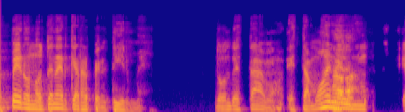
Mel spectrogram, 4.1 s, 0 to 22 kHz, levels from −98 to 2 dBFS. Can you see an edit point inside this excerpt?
yes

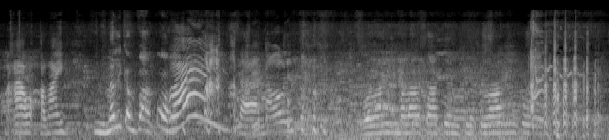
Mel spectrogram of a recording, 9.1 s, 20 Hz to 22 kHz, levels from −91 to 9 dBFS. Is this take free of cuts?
no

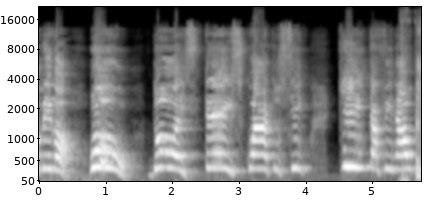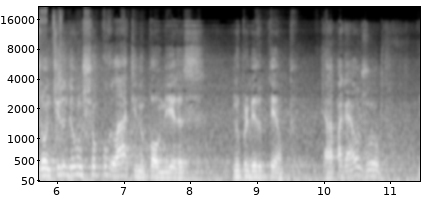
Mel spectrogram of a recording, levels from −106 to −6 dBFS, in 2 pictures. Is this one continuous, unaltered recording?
no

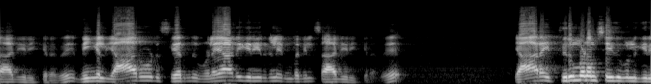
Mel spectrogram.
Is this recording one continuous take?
yes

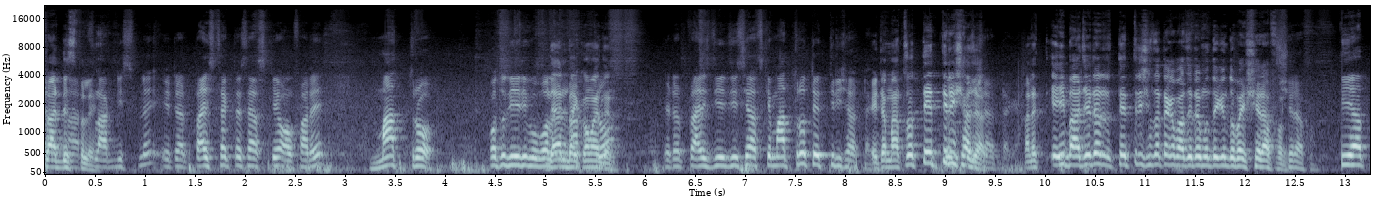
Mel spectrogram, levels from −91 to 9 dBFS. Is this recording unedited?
yes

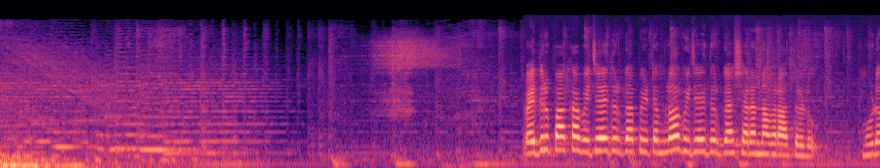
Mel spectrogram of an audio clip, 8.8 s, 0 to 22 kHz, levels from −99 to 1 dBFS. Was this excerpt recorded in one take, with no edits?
yes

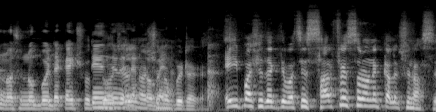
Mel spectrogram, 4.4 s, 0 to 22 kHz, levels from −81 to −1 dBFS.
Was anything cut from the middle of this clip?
no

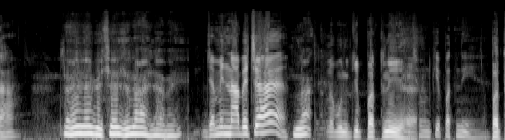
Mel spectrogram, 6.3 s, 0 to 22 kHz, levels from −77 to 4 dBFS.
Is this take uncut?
no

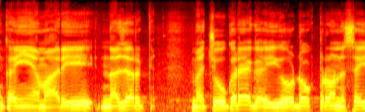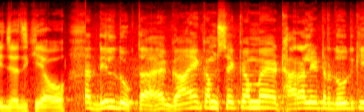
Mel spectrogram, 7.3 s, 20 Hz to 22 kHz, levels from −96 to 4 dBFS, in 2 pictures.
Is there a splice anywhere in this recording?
yes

